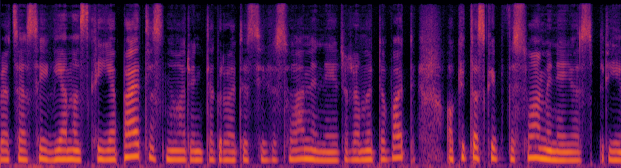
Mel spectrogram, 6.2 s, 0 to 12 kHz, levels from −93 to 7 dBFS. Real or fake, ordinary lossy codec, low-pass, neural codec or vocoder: fake; MP3, 96 kbps; 10.8 kHz; codec, 32 kHz, 1.9 kbps, SNAC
